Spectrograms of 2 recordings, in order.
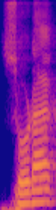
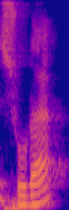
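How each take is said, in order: First: The first vowel is an 'o' sound. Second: The first vowel is a 'u' sound. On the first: This is how most speakers say it. "ସେମିତି ସୋଡ଼ା କହିବେନି" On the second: This is how southern-region speakers say it. "ସୁଡ଼ା ସେମାନେ କହିବେ"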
